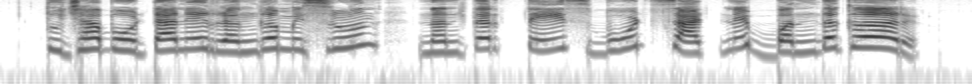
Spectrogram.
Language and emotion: Marathi, disgusted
